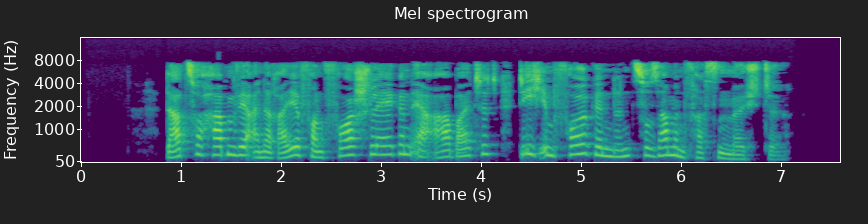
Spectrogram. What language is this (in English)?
German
